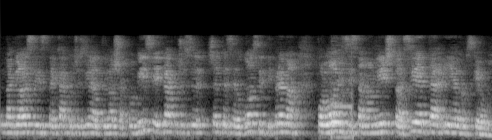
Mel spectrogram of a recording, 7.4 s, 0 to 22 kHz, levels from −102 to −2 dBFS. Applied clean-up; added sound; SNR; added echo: none; Printer; 10 dB; reverberation time 0.6 s.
